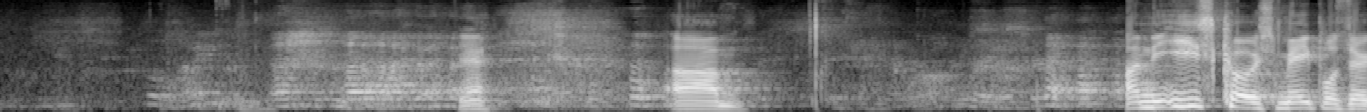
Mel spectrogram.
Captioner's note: audience laughs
